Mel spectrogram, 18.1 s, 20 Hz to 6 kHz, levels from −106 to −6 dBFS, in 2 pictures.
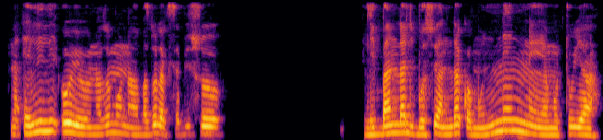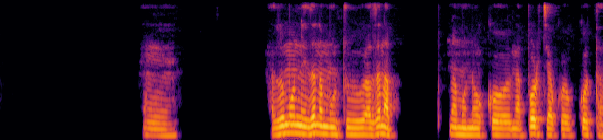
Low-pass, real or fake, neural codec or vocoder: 5.4 kHz; real; none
